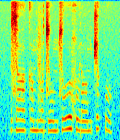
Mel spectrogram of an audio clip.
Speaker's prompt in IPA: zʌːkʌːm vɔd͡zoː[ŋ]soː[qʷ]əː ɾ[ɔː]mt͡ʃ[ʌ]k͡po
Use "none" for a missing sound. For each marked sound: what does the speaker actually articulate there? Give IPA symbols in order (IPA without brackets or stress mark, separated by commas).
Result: m, χʷ, ɔː, ʌ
